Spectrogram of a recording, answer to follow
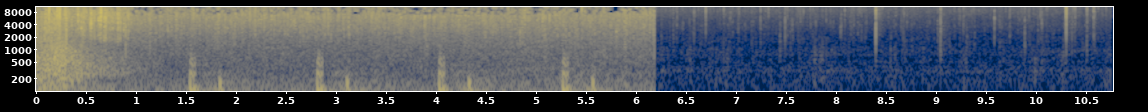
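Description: Sound effect of an animated logo sting: a whoosh falling from high to low into a deep, steady drone, with deep thuds about every 1.2 seconds. It cuts off suddenly about six seconds in, leaving near silence.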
